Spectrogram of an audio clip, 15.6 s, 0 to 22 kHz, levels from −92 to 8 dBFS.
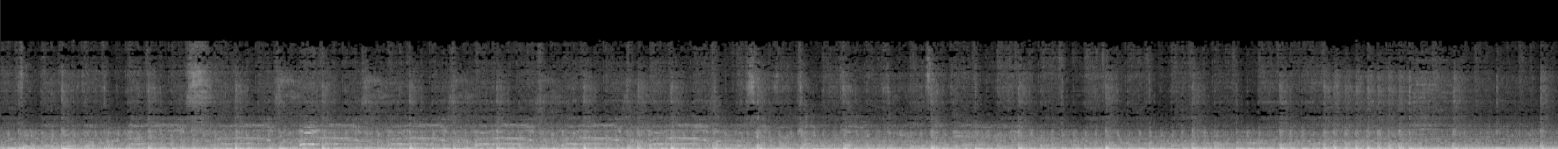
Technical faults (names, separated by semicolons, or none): none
